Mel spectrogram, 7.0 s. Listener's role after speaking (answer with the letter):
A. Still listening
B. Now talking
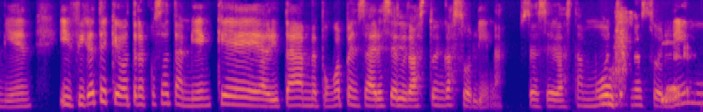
A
